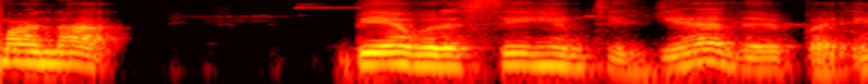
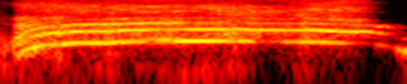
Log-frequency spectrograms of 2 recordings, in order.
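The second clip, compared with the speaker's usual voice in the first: long high loud scream; newborn's loud scream, held long and high; joyful scream; 6 dB louder than usual. Retold or imitated. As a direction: let out a free open yell. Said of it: "they come and say".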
